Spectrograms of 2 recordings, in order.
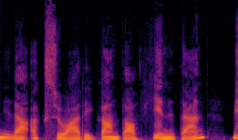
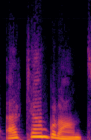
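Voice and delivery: higher-pitched cry of riders; excited shout; 6 semitones higher, 3 dB louder than usual. A narrator's reading. Riders hailing Erkenbrand, a moderately raised shout. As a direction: call out the name, pitched up. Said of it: "diye bağırdı süvariler".

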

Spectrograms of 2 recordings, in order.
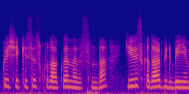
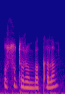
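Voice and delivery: ordinary delivery, nothing marked

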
